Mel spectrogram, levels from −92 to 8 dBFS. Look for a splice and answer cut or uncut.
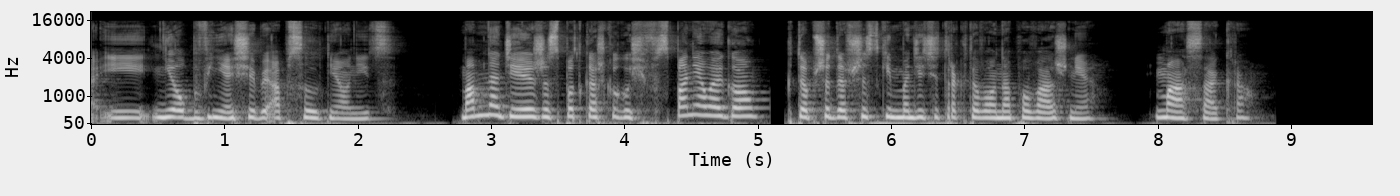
uncut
